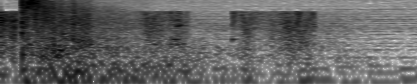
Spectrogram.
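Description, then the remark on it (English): A single loud gunshot cracks out in a garage, striking a woman in the neck, followed by a long rumbling tail that rolls on and fades unevenly over the next two seconds. No one speaks. “It's Karen, shot through the neck.”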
